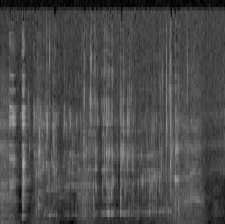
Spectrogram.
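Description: Schnapps is poured from a freshly opened screw-top bottle into a glass in a quiet trickle lasting several seconds, with a couple of faint glassy clinks and drips along the way and no talking.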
